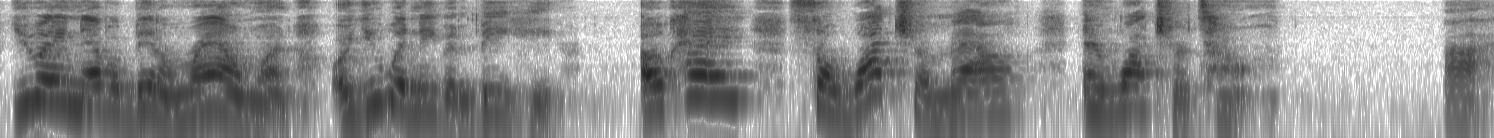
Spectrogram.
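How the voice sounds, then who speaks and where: A woman delivers a sharp scolding in a mellow voice. Her pitch swings widely, rising and falling as she speaks. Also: sing-song, a little slow.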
